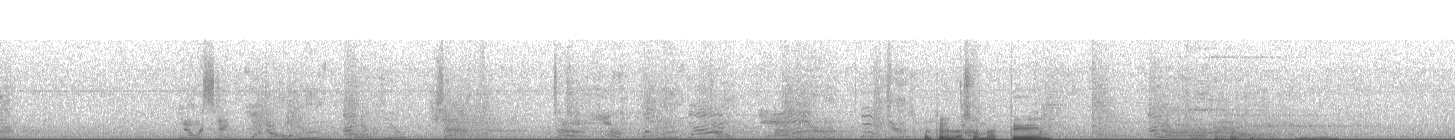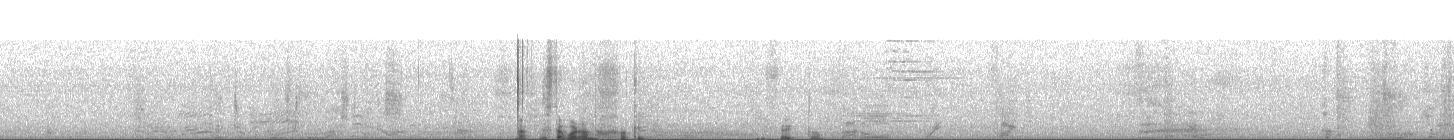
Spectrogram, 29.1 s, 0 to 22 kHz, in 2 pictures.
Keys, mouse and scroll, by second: 0.3 click, 0.7 click, 1.0 click, 1.4 click, 1.7 click, 2.2 click, 2.7 click, 3.1 click, 3.5 click, 3.8 click, 4.3 click, 4.6 click, 5.0 click, 5.4 click, 5.8 click, 6.1 click, 6.4 click, 6.8 click, 7.5 click, 7.8 click, 9.4 click, 9.7 click, 10.0 click, 10.4 click, 10.8 click, 11.2 click, 11.6 click, 11.9 click, 12.3 click, 12.6 click, 12.9 click, 13.9-15.1 drag, 25.9 click, 27.0 click, 27.3 click, 27.6 click, 28.1 click, 28.4 click, 28.8 click.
